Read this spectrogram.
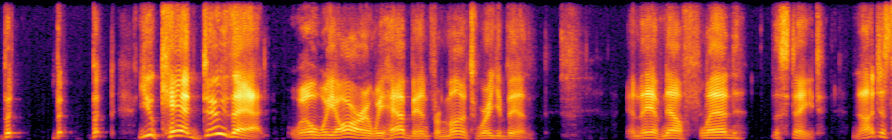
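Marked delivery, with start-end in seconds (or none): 0.0-2.6 high, slow, whining protest; mock the lawmakers' sputtering outrage; whiny Democrats. Host mocking Democrats' protest, slow high whine. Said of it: "are just now going".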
